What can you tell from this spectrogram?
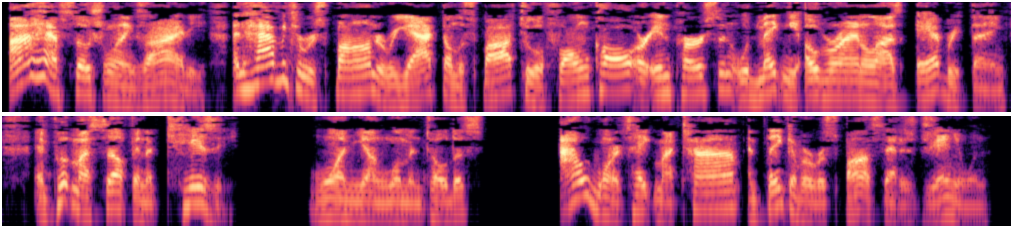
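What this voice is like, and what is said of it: Put-on Southern accent. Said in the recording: “I don't remember if that woman was from the South, but I decided to do that accent because she used the word tizzy. In fact, I like that voice.”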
